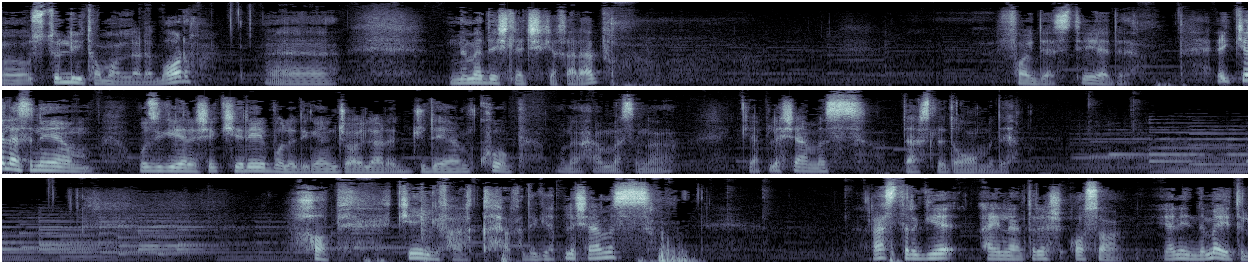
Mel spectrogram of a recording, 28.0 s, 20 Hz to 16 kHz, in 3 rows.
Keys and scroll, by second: 21.7 Delete.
